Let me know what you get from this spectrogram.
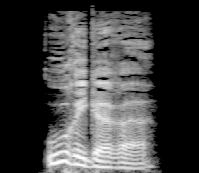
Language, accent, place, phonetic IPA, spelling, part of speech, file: German, Germany, Berlin, [ˈuːʁɪɡəʁə], urigere, adjective, De-urigere.ogg
- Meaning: inflection of urig: 1. strong/mixed nominative/accusative feminine singular comparative degree 2. strong nominative/accusative plural comparative degree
